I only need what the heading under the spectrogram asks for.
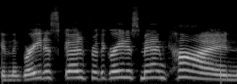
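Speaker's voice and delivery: high-pitched, lecture-style delivery. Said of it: "you know how Ron talks about".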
